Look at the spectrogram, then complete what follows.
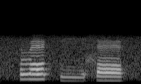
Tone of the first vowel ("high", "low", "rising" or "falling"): high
